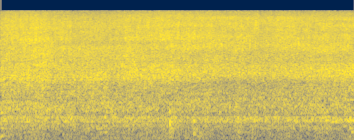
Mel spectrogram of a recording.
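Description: Pork and pineapple stir fry sizzles loudly and continuously in a hot pan while being stirred, a dense hissing wash close up with faint scraping underneath.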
